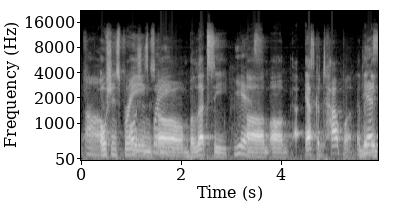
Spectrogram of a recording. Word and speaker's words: Escatawpa: Escatawpa, they That's call it.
